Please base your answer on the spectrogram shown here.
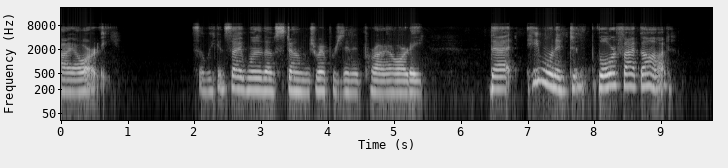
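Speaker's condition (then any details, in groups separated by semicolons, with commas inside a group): No condition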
